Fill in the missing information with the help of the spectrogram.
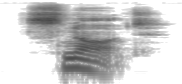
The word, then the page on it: snot: Australian English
